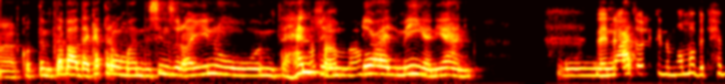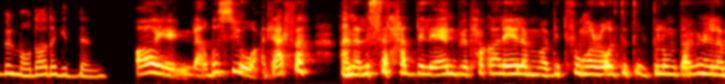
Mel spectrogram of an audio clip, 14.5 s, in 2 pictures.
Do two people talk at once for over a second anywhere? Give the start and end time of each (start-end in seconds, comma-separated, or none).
none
